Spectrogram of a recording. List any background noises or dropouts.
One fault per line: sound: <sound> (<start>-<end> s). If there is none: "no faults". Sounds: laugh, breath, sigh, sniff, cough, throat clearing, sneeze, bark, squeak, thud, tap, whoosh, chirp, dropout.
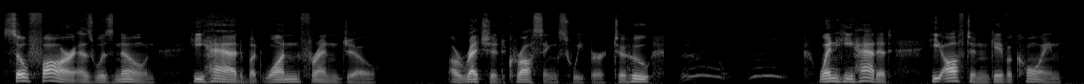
sound: breath (6.7-7.9 s)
